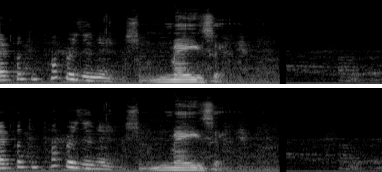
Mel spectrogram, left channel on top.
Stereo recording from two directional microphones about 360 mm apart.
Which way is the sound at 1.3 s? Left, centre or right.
Centre.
